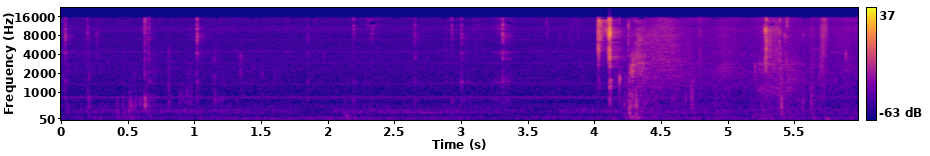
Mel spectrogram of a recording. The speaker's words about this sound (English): So, okay, sip time.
